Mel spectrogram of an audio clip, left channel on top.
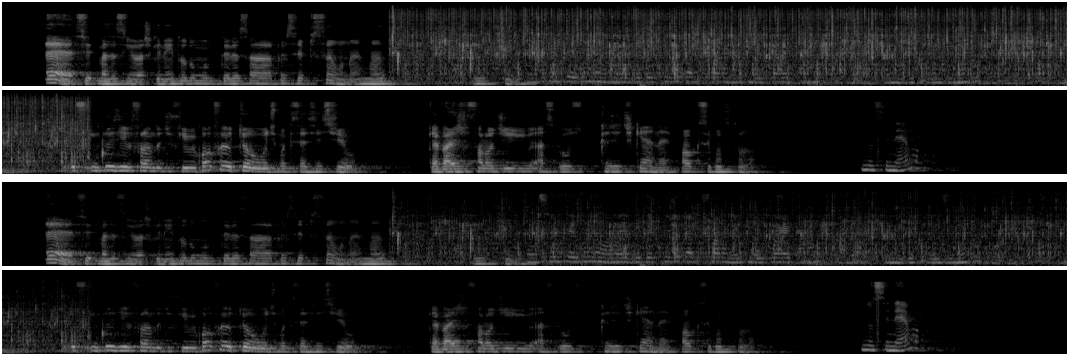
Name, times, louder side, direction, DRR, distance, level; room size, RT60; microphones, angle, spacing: voice 1, 0.4-3.9 4.7-5.3 8.1-8.2 10.6-14.3 14.9-18.2, left 3 dB, 45° left, 0.9 m, -39 dB
sound 1, 3.9-11.5, left 8 dB, 65° left, 1.1 m, -42 dB
voice 2, 5.2-10.2 19.2-19.8, right 3 dB, 60° right, 1.1 m, -48 dB
26.5 x 16.5 x 9.0 m
head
